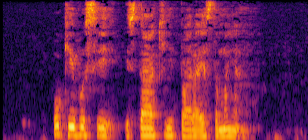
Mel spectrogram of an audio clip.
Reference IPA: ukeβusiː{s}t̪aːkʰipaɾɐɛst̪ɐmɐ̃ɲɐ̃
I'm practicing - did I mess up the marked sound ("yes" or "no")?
no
